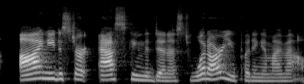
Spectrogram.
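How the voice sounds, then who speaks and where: Bright and sharp, a woman's voice carries lively intonation and an animated tone. The recording is very clean with a silent background. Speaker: divorce coach. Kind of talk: live stream sales pitch. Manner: fast.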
